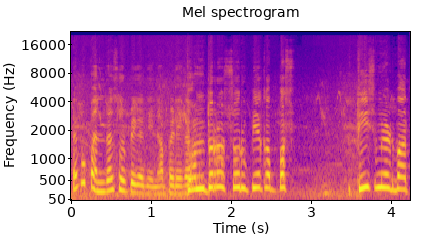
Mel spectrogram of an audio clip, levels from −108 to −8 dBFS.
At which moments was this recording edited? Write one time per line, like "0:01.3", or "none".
none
